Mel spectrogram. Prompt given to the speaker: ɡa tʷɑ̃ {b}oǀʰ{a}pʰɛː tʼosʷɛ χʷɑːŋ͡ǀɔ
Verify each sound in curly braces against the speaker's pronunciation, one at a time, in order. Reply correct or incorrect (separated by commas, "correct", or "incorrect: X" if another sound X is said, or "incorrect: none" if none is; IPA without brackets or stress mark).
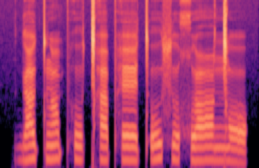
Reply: incorrect: pʰ, correct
